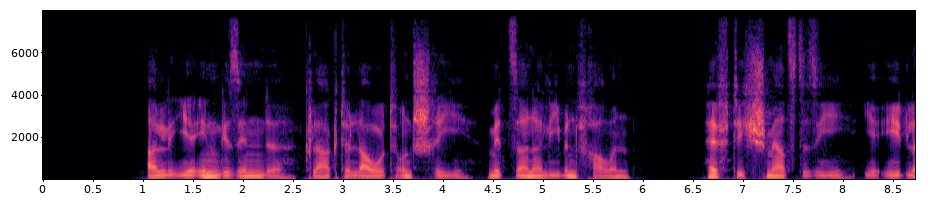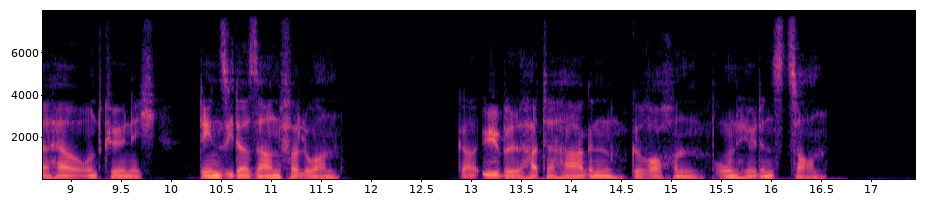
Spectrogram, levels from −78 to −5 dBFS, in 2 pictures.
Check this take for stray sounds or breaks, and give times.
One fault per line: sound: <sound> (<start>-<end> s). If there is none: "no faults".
no faults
